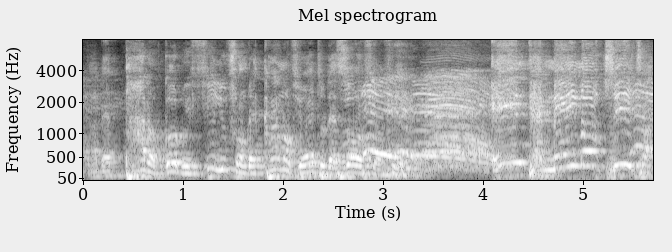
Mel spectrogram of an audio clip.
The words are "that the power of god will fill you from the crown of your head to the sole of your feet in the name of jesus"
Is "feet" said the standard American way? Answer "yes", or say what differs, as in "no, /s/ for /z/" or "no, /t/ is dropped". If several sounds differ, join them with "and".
no, /t/ is dropped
